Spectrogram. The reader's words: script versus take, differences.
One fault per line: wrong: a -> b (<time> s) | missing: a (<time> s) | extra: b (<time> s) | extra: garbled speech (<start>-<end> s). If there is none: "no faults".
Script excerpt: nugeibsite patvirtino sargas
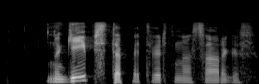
no faults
